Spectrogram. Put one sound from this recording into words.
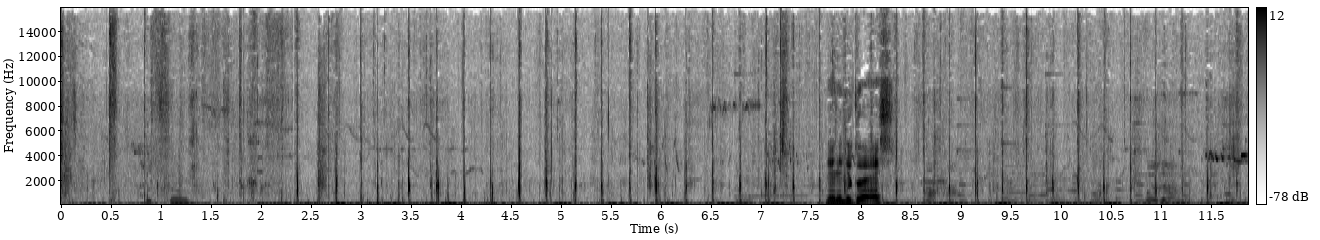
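Hooves clop on paving stones.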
